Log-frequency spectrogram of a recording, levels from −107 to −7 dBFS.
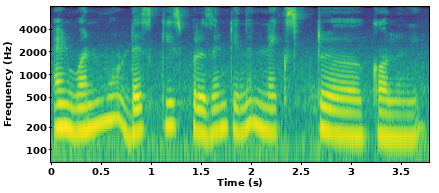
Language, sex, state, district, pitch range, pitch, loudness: English, female, Karnataka, Bangalore, 165-200 Hz, 180 Hz, -16 LUFS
